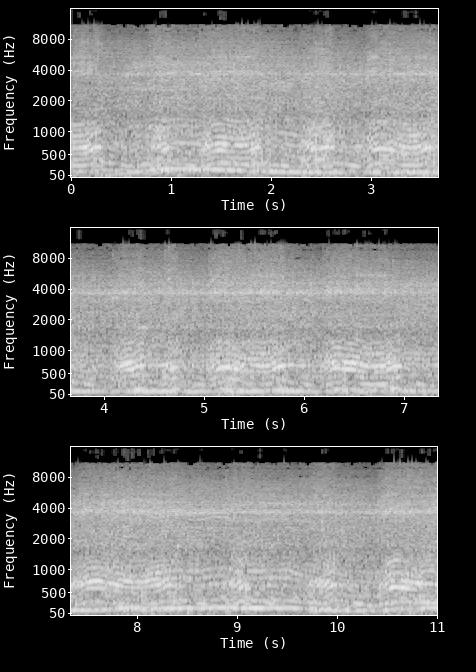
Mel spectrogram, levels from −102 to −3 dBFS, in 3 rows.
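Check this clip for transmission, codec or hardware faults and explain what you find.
I found no faults to explain in this clip.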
